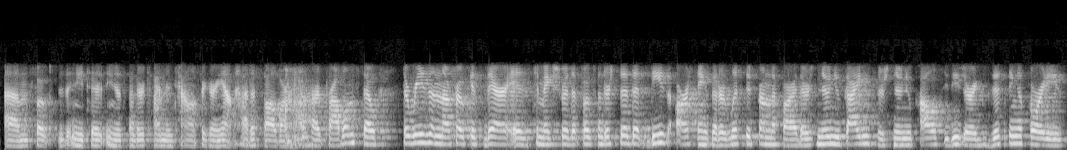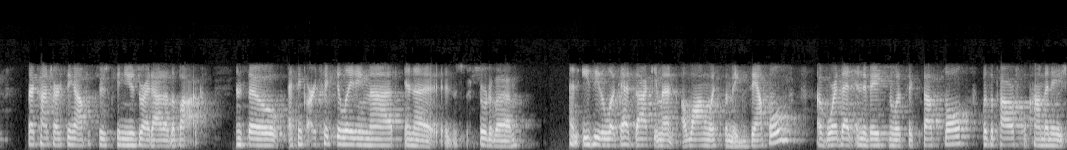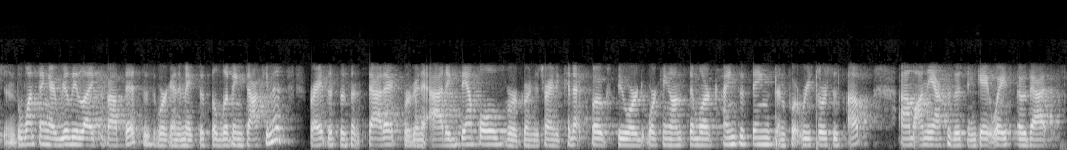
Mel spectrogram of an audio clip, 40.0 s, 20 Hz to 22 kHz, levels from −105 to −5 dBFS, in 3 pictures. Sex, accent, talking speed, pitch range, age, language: female, American, 220 wpm, 155-180 Hz, 30-49, English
